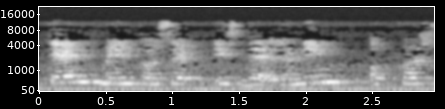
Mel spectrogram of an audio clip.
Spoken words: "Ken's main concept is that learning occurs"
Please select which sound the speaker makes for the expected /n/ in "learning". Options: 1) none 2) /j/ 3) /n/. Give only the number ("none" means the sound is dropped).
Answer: 3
